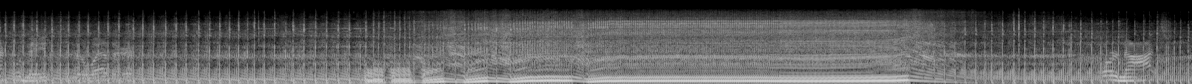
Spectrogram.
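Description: A small engine idles at close range in cold weather, its tone rising and dipping through a few revs before settling into a steady, loud drone that then drops away.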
